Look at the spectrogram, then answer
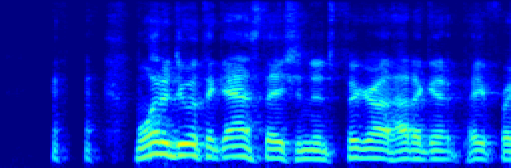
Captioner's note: laughs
